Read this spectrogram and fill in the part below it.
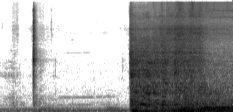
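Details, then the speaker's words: Two-tone truck, first start after final wiring of the harness to the ignition: a brief click, then it fires first try and settles into a rough, uneven idle. The intake is unplugged, causing major leaks. "woohoo yay runs sounds like poo poo because we don't have any of the stuff plugged in um for the intake and all that kind of stuff so we got major leaks and whatnot"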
